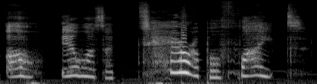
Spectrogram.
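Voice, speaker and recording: A woman's voice: extremely high pitch, expressive, slow, fairly bright tone, no echo, pitched above the performer's own voice, exaggerated voice. A woman voicing a boastful, melodramatic female storybook animal who tells tales with theatrical exaggeration. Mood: boastful, dramatic. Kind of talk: children's storybook character voice.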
